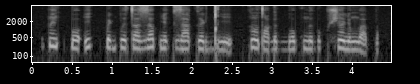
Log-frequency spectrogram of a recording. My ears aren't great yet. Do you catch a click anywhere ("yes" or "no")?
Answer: yes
